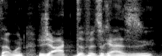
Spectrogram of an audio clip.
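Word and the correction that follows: Jacques de Vaucanson: Jacques de Vaugansan.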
